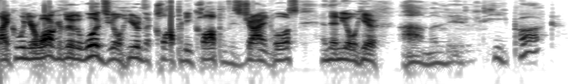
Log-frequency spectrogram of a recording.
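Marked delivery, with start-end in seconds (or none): 4.0-5.4 slow, eerie, creepy hushed whisper. Describing a creepy monster in the woods: whispering headless horseman. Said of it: "you can hear him whisper it".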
